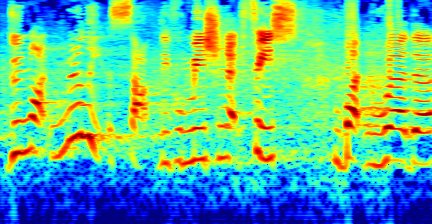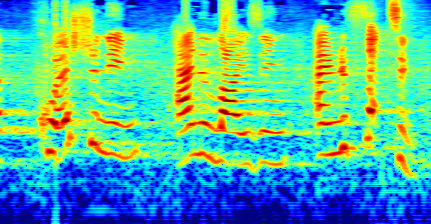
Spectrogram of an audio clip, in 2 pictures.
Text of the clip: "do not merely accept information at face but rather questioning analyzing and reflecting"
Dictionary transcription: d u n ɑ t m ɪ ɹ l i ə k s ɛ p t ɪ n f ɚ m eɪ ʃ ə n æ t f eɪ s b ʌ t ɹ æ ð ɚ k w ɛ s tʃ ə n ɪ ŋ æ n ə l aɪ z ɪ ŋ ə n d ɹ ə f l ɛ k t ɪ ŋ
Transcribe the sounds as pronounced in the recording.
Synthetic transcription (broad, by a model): d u n ɑ t m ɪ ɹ l i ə s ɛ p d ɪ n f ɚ m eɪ ʃ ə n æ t f eɪ s b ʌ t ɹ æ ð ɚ k w ɛ s tʃ ə n ɪ ŋ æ n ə l aɪ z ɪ ŋ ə n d ɹ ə f l ɛ k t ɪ ŋ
